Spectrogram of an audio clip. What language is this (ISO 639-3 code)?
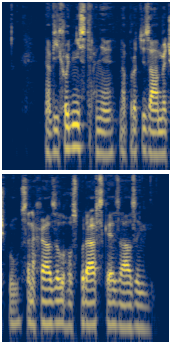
ces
